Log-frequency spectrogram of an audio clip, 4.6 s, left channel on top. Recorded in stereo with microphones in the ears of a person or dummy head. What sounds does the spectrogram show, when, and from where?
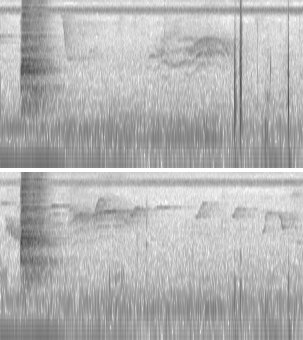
0.3 s dishes clattering: 55° right (ahead or behind), 5.5 m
